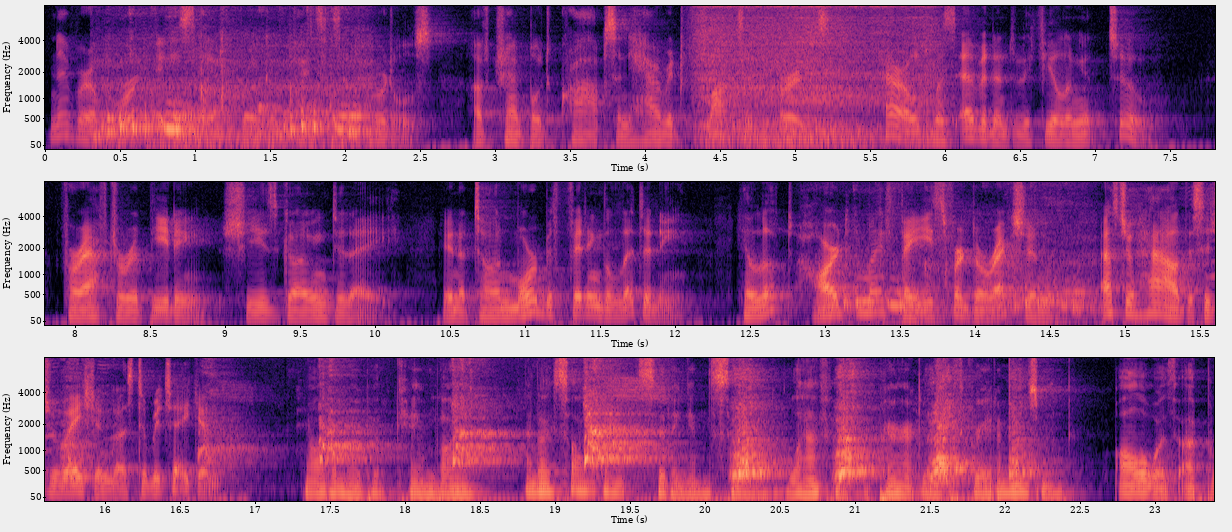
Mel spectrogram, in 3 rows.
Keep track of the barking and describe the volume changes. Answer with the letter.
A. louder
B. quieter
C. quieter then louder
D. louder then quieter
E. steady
A.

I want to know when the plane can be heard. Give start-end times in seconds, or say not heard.
4.3-6.0.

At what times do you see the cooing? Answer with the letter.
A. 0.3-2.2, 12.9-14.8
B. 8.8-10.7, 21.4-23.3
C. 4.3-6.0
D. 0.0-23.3
A.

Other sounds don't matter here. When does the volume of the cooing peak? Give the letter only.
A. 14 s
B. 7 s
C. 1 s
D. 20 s
C.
